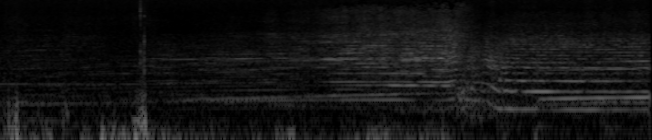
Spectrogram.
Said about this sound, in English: What a finish, folks. We'll get you a full field rundown here as soon as all of the cars take the checkered flag.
